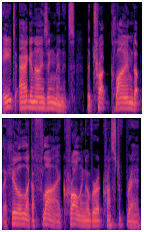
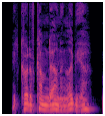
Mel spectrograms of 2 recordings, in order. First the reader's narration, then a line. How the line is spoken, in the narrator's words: Mike muttered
